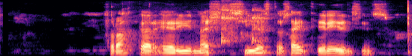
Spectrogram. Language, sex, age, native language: Icelandic, male, 40-49, Icelandic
